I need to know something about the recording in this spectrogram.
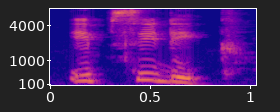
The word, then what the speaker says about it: EBCDIC: We can pronounce it IPSID, and the name of this code is Extended Binary Coded Decimal Interchange Code.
